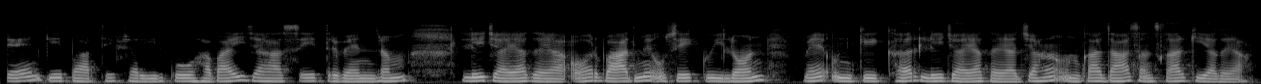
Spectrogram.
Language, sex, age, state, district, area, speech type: Hindi, female, 45-60, Rajasthan, Jaipur, urban, read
